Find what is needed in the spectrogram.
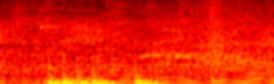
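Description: Background music with a heavy bass beat: deep kick-drum thumps over sustained low bass notes, with a quick cluster of thumps in the first second.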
